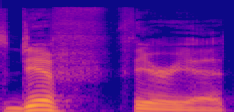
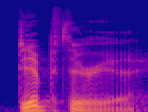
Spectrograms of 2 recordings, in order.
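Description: First: The first syllable sounds like diff. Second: The first syllable sounds like dip. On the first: The speaker calls it right. "it's diphtheria" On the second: The speaker calls it wrong. "not diphtheria, as we've been sometimes saying"

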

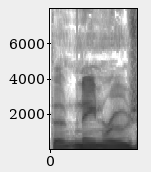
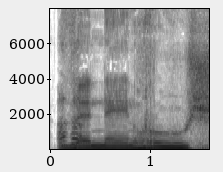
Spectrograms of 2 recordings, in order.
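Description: First: The name is pronounced in a plain, ordinary way. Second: The name is pronounced with an exaggerated French flourish. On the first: "you get the Nain Rouge" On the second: "somebody that's like, overdoes it"

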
